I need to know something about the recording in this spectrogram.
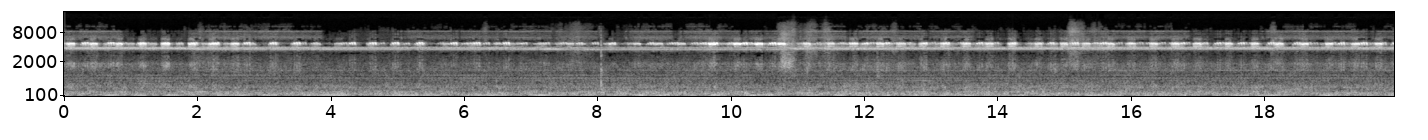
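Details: Grass insects used as white noise for a study session keep up a steady shrill trill with overlapping rhythmic chirps. Occasional sharp clicks and rustles cut through, over a low rumbling background.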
